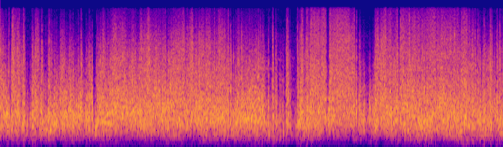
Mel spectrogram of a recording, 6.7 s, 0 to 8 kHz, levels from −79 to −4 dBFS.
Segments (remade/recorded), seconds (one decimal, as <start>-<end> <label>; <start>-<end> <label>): 0.0-1.4 recorded; 1.4-3.3 remade; 3.3-4.3 recorded; 4.3-6.3 remade; 6.3-6.7 recorded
